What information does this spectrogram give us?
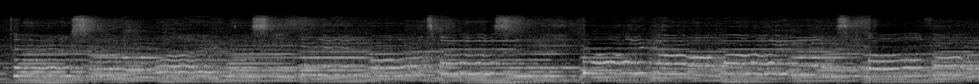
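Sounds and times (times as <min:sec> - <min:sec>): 
choir singing: 0:00.2 - 0:09.7.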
